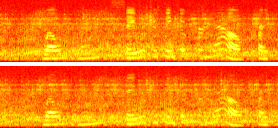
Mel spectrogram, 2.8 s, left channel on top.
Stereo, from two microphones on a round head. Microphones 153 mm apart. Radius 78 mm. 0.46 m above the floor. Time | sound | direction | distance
0.4 | a woman speaking | 65° left (ahead or behind) | ?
